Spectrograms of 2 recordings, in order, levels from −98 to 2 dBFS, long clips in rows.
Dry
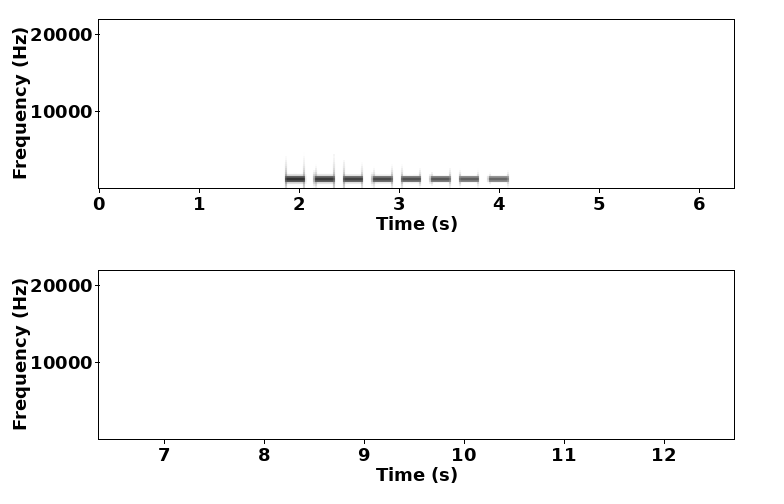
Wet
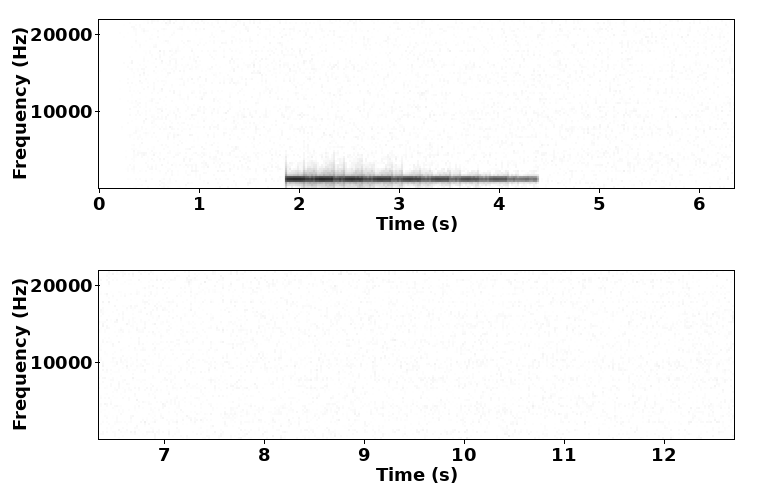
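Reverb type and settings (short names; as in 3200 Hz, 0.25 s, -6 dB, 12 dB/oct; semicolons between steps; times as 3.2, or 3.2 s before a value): non-linear reverb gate 0.31 s rising, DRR -3.5 dB; gain +1.5 dB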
